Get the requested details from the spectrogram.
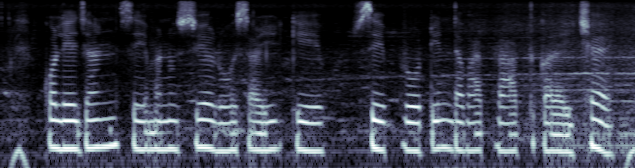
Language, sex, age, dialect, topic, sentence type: Maithili, female, 18-24, Angika, agriculture, statement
